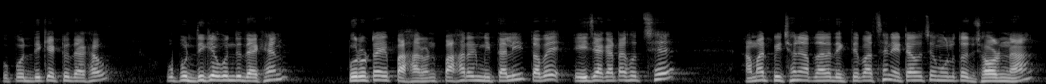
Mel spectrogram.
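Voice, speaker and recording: A man's voice: sits high, normal speed. Male tour vlogger, raised voice with an echo off the surrounding hills. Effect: voice echoing off hills on both sides. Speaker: travel vlogger. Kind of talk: guided tour narration to viewers. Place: outdoors in a ravine between hills.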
